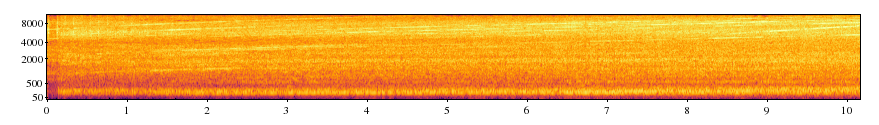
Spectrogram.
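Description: Jet-turbine motorcycle engine running with the bike standing still: a high turbine whine that climbs slowly in pitch and grows louder as the engine spools up, over a steady low drone.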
